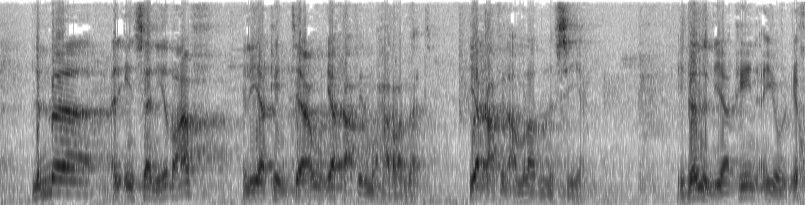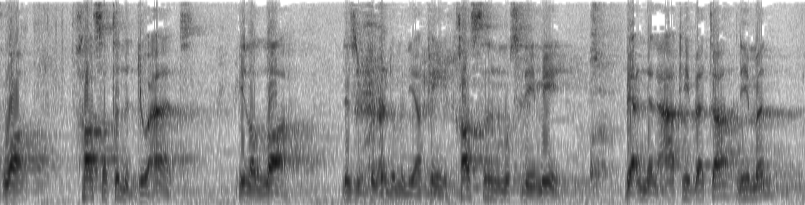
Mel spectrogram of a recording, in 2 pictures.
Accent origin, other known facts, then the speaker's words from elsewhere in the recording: Algeria; كما قلت لكم قبل ما تصرف فتنة الدماء عندنا في الجزائر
